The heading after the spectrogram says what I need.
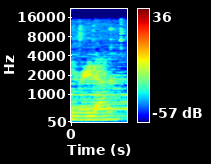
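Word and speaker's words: Rida: Rita um please just call me radar Rita spelled like r-i-d-a what a nice name I am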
